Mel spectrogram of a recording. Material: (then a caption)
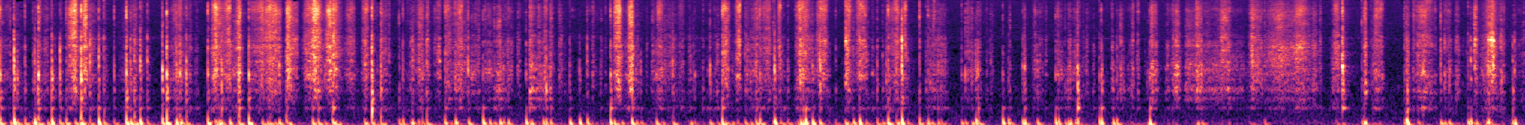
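Paper pulp. A hand-sized, hollow beige molded paper pulp packaging insert is held in both hands while fingertips tap and scratch its sides. Quick, dull, low thumps come in a dense irregular stream, mixed with dry, papery scratching that carries some bright hiss. Each tap dies away almost instantly.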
